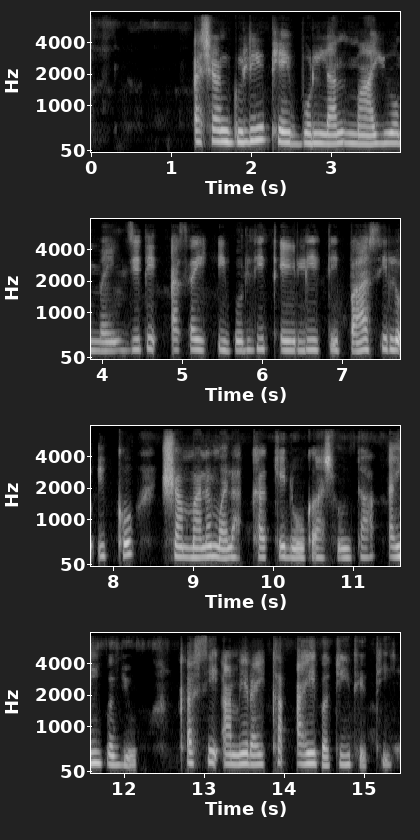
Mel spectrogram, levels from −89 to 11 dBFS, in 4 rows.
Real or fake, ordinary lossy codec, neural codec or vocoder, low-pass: fake; MP3, 64 kbps; codec, 16 kHz, 0.8 kbps, ZipCodec; 7.2 kHz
